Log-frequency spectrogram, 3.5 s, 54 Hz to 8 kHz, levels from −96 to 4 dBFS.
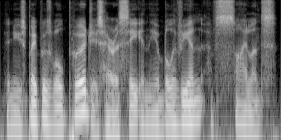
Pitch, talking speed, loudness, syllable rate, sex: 90 Hz, 190 wpm, -18 LUFS, 6.0 syllables/s, male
